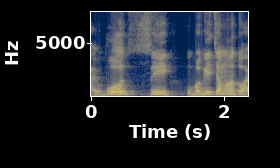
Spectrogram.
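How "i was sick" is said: slow teaching demo. Shown as a demonstration. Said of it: "હું બીમાર હતો".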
